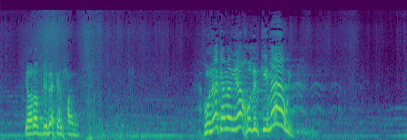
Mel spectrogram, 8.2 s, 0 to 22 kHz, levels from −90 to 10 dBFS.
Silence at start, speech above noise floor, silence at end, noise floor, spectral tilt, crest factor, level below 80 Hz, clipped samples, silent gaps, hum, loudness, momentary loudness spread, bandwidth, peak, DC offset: 0 s; 34 dB; 1.9 s; -45 dBFS; -6 dB/octave; 14 dB; -40 dBFS; under 0.1%; none; none; -11 LUFS; 25 LU; 16.5 kHz; 0 dBFS; under 0.1%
